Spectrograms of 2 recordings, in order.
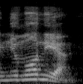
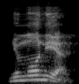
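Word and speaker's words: pneumonia: అలాగే న్యూమోనియా. పిఎన్ఈయు. న్యూమోనియా.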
